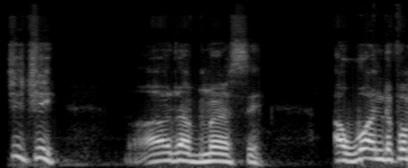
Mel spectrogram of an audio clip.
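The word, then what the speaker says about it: Tite: Chi Lord have mercy TI pronounced Chi Lord have mercy a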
